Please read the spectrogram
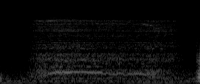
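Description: A person's long, audible breath in, lasting about a second and a half, drawn in response to a spoken "breathe in" cue.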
